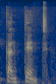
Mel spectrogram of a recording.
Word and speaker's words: content: would say I'm very content which means you're happy and about things going on I'm very content other than the pronunciation is content but there's another meaning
